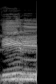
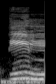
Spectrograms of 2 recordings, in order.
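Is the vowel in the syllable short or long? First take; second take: long; short. First: The vowel is drawn out a little longer. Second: The vowel is said short and clipped. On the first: The speaker calls it right. "একটু লম্বা" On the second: The speaker calls it wrong. "এরকম না"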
